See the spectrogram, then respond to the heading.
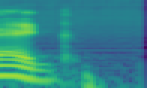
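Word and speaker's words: Egge: And, you know, I probably shouldn't be picking on your name here, but because my last name's Egg, but it's not spelt Egg. It's spelt E-double-G-E. Still pronounced the same though.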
